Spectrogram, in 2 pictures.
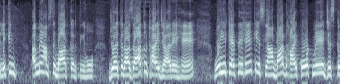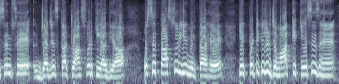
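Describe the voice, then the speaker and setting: A woman news anchor with a Pakistani Urdu accent, pressing her guest with pointed questions in a studio interview. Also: sits high.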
